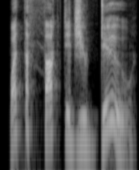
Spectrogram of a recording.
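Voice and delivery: loud, drawn-out outraged question; indignant. A narrator's reading. Barry confronts Alex after boxes nearly hit him, indignant. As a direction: demand it in slow, high indignation. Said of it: "Barry's indignation was palpable".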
